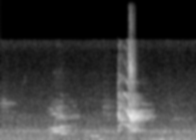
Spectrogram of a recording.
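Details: African grey parrot singing and dancing: a brief warbled, harmonic note followed by a loud, harsh broadband squawk, over a faint steady background hum.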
